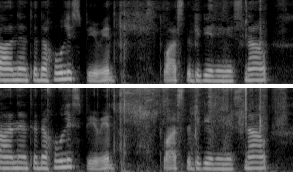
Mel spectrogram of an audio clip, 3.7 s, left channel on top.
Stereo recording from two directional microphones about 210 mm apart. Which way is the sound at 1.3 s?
30° right (ahead or behind).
